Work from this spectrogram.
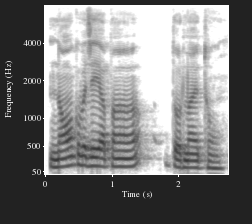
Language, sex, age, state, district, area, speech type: Punjabi, male, 30-45, Punjab, Tarn Taran, rural, spontaneous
